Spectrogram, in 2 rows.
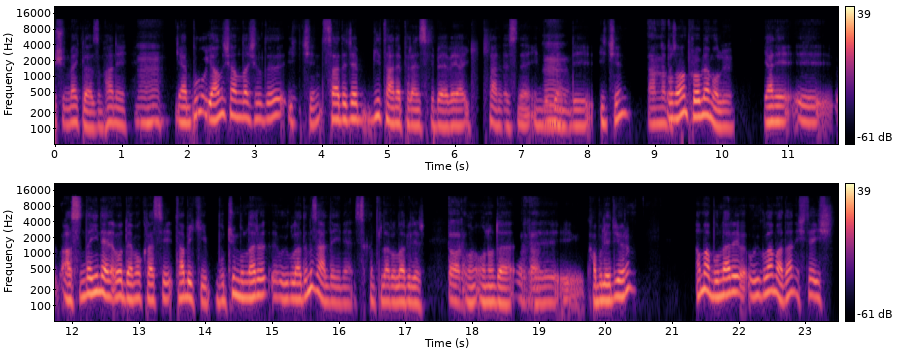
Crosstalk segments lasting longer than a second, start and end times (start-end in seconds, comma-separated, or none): none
